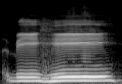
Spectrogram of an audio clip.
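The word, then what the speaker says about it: بِهِ: Wa ahat bihi ya. Kemudian panjangkan lafal hi dua harakat karena ia mad silah qasirah ditandai dengan ha damir.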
